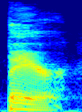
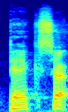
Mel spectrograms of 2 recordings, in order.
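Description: First: It is said like the word bear. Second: It is said as spelled, with an x sound. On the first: The speaker calls it right. "oh, dang it, Bear" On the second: The speaker calls it wrong. "it looks like Bexar"

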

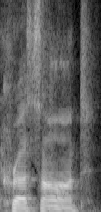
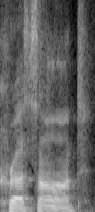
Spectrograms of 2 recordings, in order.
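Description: First: The word is pronounced the English way. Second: The same.

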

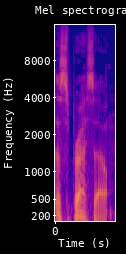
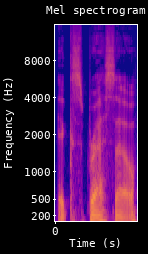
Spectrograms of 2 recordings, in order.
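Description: First: The word begins with an 'es' sound. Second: The word begins with an 'ex' sound. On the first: The speaker calls it right. "It's pronounced espresso. ... No X" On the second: The speaker calls it wrong. "That's not how you say it"

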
